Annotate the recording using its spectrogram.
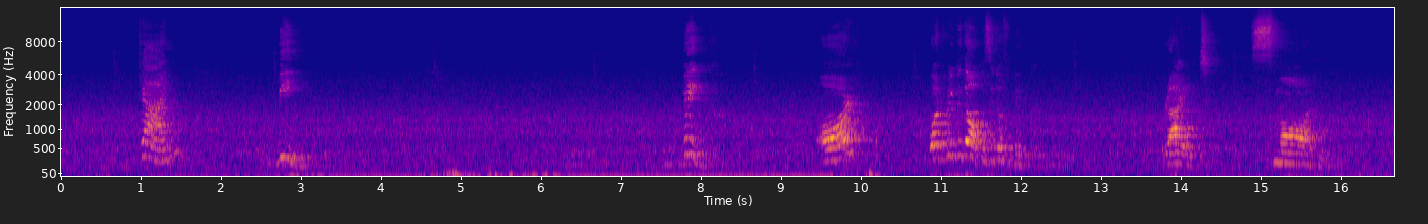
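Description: A woman speaks in short phrases into a microphone.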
